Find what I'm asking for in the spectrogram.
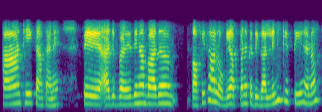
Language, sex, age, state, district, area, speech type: Punjabi, female, 30-45, Punjab, Firozpur, urban, conversation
